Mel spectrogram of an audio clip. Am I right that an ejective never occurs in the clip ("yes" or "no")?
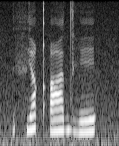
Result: no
